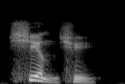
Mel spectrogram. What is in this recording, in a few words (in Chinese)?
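"兴趣" Mandarin Chinese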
